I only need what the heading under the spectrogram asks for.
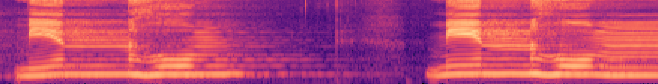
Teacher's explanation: Maka nun sukun ini kita bunyikan dengan jelas. Jadi kalau asal bunyi nun sukun itu N, maka akan tetap N dan tidak perlu ditahan ya. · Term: izhar halqi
